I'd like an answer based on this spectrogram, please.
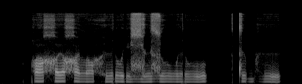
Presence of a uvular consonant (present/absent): present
